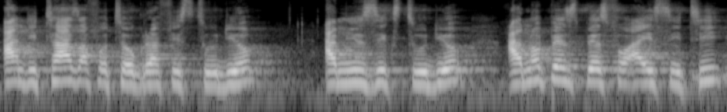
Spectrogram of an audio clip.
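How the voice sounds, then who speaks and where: A man's voice: high-pitched, fairly even intonation, moderate pace. A man from Kenya with a Kenyan accent, a youth organization founder giving a personal presentation and often stressing "actually". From Mombasa, Kenya. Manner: frequent emphatic use of "actually". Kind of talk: personal presentation with photo slides.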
